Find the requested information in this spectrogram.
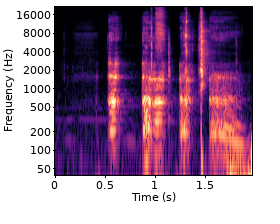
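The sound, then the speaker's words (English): A person's cough, heard as a few short, rough throat bursts in quick succession. “That was just a cough.”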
